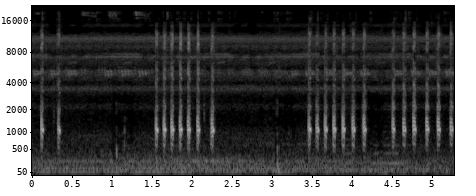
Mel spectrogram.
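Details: Toad calling: short, clipped notes with a bright ringing quality, given in quick bursts of four to six pulses separated by pauses, over a steady faint high hum and low background rumble.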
